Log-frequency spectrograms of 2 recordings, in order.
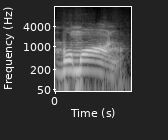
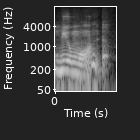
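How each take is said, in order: First: It starts with 'bo' and ends without a d. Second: It starts with 'byoo' and ends with a d. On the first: The speaker calls it right. "French अगर तरीके से अगर सही तरीके से पढ़ा जाए" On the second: The speaker calls it wrong. "ऐसे तो पढ़ेंगे ब्यूमोंड"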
